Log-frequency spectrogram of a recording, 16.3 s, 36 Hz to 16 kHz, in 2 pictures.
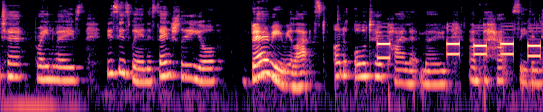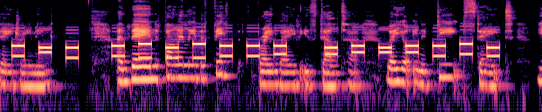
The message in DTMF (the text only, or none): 3 98955*1 5313558 70*0594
